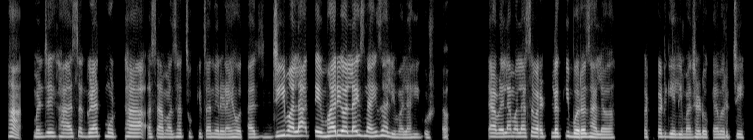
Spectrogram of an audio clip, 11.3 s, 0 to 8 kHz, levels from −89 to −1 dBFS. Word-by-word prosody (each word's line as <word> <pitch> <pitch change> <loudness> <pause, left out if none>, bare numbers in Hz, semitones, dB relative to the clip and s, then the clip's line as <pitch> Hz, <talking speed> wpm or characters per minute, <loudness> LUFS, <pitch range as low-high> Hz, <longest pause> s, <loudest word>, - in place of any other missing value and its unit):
हां, 225 -4 +4 0.2
म्हणजे 200 +3 -1
ह्या 205 -1 -1
सगळ्यात 215 +1 0
मोठा 215 0 -1 0.2
असा 185 0 -3
माझा 185 +2 -4
चुकीचा 190 -1 -9
निर्णय 175 -1 -2
होता. 175 -1 -2 0.3
जी 250 +4 +3
मला 255 -1 +4
तेव्हा 240 +1 +6
रिअलाइझ 260 0 +4
नाही 235 0 +2
झाली 245 -8 0
मला 165 -1 -4
ही 175 +1 -6
गोष्ट, 165 -1 -11
त्यावेळेला 205 0 -3
मला 210 0 -1
असं 210 +3 -2
वाटलं 210 0 +2
की 240 - -3
बरं 190 +1 +8
झालं 170 -4 0 0.5
कटकट 195 +1 -5
गेली 175 -2 -1
माझ्या 170 +1 -3
डोक्यावरची. 170 0 -4
200 Hz, 160 wpm, -23 LUFS, 175-220 Hz, 0.5 s, बरं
